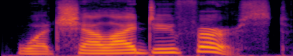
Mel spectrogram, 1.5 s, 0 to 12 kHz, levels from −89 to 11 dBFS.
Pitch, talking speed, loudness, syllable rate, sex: 200 Hz, 205 wpm, -15 LUFS, 3.8 syllables/s, female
